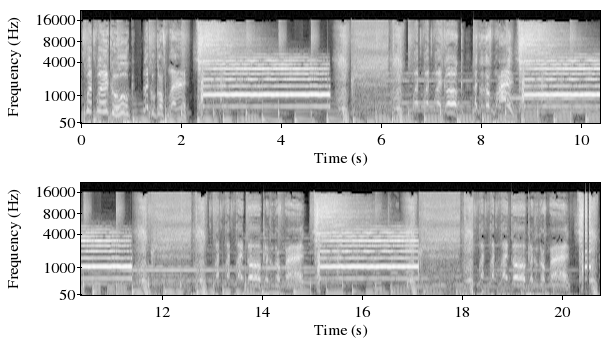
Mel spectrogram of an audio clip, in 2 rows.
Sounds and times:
Speech: 0.0 - 2.2, 6.6 - 8.7, 13.5 - 14.8, 18.6 - 20.2
Music: 0.0 - 20.7.

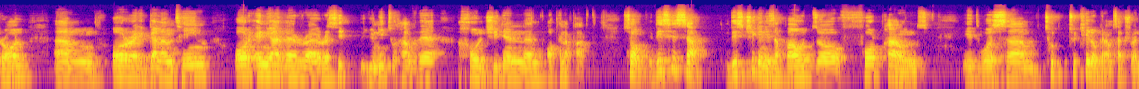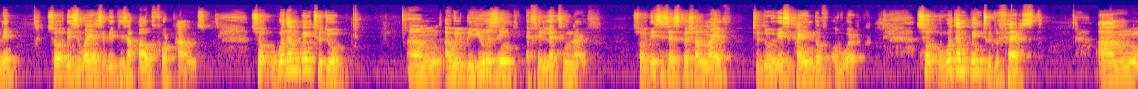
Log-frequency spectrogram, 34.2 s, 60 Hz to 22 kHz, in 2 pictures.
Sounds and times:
Speech: 0.0 - 22.4, 23.2 - 26.0, 26.6 - 30.1, 30.8 - 34.1.

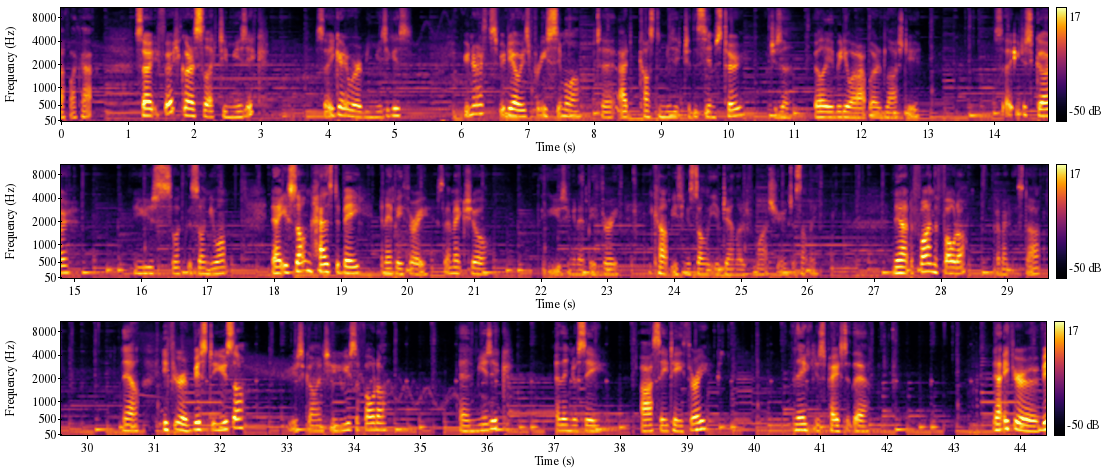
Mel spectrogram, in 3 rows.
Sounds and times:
Speech: 0.0 - 0.5, 1.1 - 3.1, 3.8 - 5.2, 6.0 - 12.9, 14.0 - 15.0, 15.9 - 21.2, 22.0 - 26.2, 27.3 - 29.5, 30.5 - 32.4, 33.0 - 34.5, 35.6 - 36.4, 37.0 - 39.4, 40.6 - 41.8, 43.6 - 44.3
Music: 0.0 - 44.3.

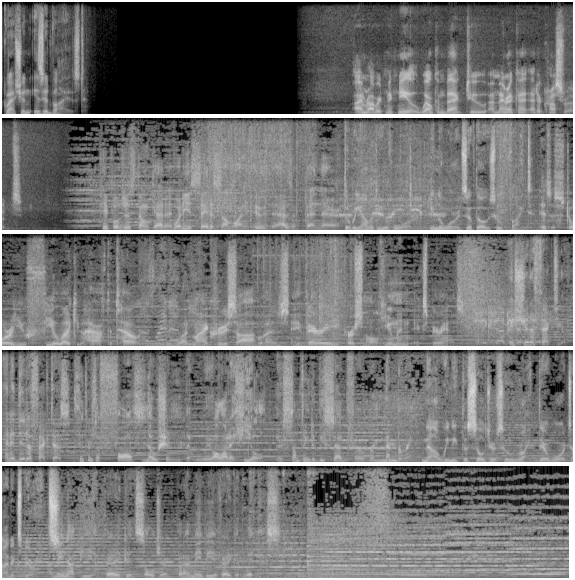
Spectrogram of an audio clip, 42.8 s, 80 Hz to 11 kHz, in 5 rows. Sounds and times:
Speech: 0.0 - 1.3, 5.3 - 8.9, 10.0 - 38.4
Music: 9.5 - 42.7.

